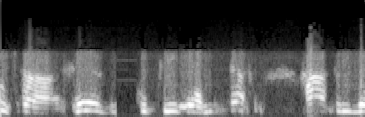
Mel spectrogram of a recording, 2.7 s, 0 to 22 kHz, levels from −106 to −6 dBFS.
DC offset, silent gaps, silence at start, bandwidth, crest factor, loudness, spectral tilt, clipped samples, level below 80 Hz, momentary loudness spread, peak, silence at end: under 0.1%; none; 0 s; 4.7 kHz; 14 dB; -15 LUFS; -9 dB/octave; under 0.1%; -64 dBFS; 10 LU; 0 dBFS; 0 s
